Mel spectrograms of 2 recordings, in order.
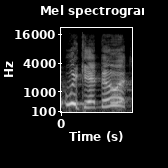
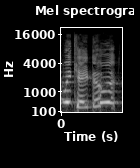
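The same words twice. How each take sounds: First: Higher, whiny hammed-up sob voice; mock crying coward; mock weeping soldier. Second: Much higher, rising hammed-up wail; mock wail of despair; mock wailing soldier. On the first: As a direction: play a grown soldier blubbering. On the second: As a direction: let the whine climb into a comic wail. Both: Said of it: "starts weeping and crying".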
